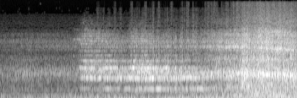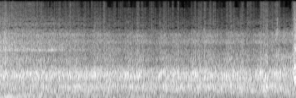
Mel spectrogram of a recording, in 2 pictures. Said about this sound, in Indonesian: Dan kereta api Turangga melintas langsung dari arah sana.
